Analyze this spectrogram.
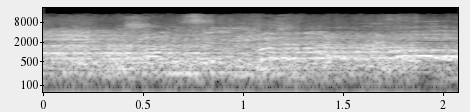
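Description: A man coaching calls out loudly to a fighter.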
